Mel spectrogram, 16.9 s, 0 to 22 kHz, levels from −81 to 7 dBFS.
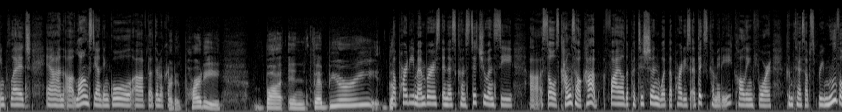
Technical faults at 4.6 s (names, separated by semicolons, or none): low bit depth without dither; section at the wrong speed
